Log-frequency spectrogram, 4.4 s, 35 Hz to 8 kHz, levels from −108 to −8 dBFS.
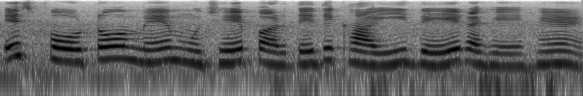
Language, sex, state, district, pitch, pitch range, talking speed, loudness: Hindi, female, Madhya Pradesh, Katni, 230 Hz, 215-255 Hz, 125 wpm, -15 LUFS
